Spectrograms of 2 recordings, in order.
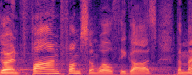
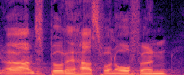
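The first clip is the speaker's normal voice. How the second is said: low, mopey voice; 5 semitones lower than usual. Describing someone asked what they are doing, the speaker answers: mopey Eeyore voice. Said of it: "Spoken in like an Eeyore voice".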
